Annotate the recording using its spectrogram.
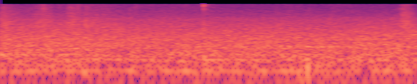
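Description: Steady hiss-like background noise with a couple of faint clicks.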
